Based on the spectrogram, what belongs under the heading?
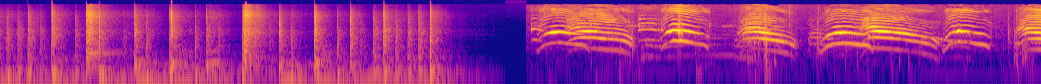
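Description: A cat with a cancerous growth in its vocal folds meows repeatedly, a quick run of five or six loud, drawn-out rising-and-falling cries, following a few seconds of low, rumbling noise.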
